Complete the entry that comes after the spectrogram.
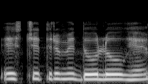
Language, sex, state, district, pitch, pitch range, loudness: Hindi, female, Assam, Kamrup Metropolitan, 235 Hz, 230-255 Hz, -13 LUFS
